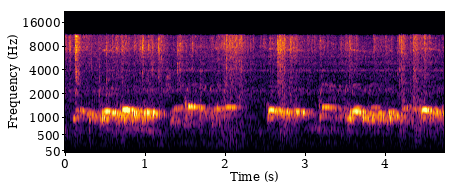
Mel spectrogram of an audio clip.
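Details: Zebra dove of local wild stock singing in the 'manggung nggayer' style with a big voice: repeated long, trilled, fairly level coos, each phrase ending with a slightly higher note.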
